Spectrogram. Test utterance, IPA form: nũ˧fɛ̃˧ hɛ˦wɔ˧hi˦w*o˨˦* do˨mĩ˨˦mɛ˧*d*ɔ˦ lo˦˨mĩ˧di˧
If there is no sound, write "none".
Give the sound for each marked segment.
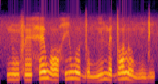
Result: o˦˨, d

